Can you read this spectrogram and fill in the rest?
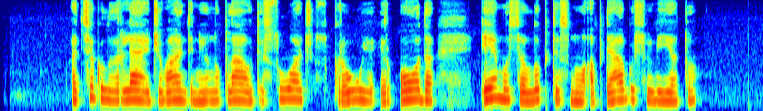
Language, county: Lithuanian, Kaunas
